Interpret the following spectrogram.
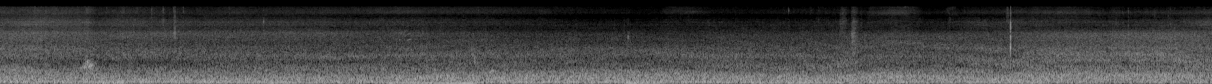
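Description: Steady wash of ocean surf on a sandy beach, mixed with a low rumble of wind on the microphone.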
